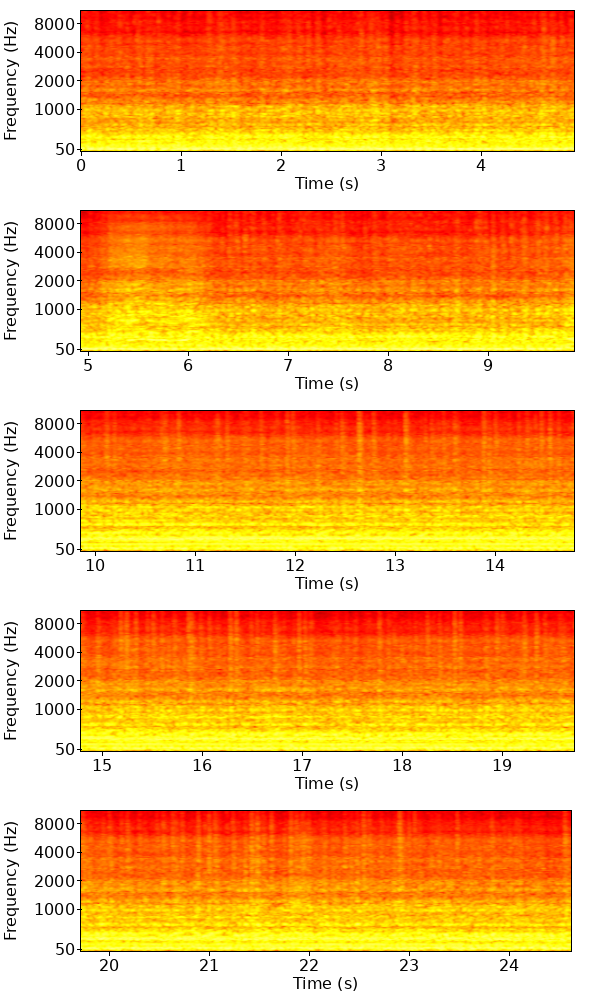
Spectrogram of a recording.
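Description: Tyres rumble and spray over a dirt track.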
